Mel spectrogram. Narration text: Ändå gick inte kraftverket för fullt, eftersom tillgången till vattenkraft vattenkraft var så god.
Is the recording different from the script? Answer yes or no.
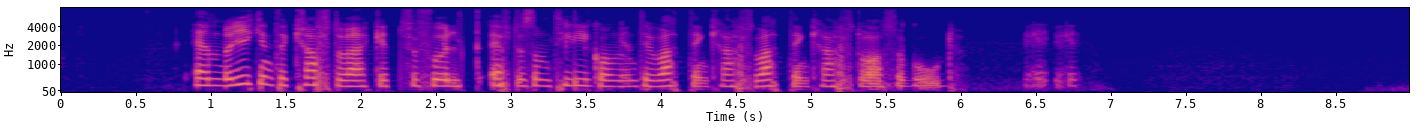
no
